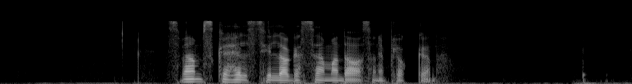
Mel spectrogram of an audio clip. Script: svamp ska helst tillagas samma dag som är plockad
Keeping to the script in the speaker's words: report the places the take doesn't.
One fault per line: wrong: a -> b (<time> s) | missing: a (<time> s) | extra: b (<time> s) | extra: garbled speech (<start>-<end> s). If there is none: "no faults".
no faults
